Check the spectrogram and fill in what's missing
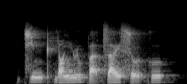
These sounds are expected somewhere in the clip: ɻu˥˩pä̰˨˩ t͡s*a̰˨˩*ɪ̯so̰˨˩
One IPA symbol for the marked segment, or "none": a˧˥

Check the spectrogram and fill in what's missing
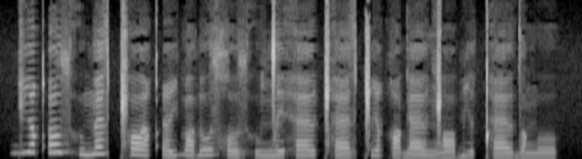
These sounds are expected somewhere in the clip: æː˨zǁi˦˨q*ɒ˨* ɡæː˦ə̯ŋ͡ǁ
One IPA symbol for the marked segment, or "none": ɒ˨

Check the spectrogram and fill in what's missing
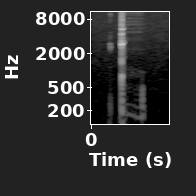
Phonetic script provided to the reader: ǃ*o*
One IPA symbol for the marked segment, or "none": o̤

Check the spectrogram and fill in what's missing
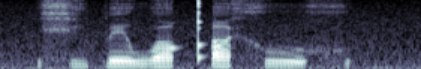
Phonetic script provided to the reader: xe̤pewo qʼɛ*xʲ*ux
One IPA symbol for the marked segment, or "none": x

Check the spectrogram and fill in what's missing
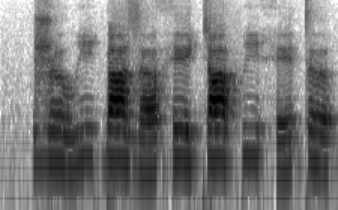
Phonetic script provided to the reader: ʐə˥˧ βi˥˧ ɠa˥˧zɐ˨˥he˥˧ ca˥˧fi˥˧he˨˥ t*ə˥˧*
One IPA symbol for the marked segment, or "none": ə˥˧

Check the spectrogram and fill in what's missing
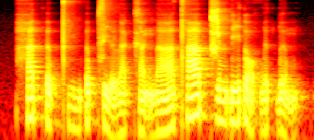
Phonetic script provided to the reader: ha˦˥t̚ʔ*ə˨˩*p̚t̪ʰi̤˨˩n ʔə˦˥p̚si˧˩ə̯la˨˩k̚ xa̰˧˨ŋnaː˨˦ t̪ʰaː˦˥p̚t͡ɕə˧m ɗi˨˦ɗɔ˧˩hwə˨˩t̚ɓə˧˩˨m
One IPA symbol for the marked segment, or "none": ə˨˩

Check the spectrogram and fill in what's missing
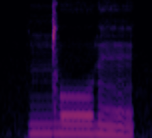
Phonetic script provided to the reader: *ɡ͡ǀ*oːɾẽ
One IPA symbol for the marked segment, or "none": ŋ͡ǀ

